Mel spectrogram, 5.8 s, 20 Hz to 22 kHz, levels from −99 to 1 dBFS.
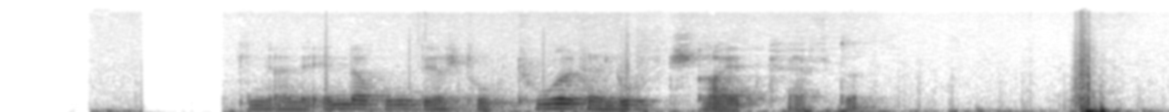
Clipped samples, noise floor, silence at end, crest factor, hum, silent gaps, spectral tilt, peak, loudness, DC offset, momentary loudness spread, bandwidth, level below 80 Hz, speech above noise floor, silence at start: under 0.1%; -52 dBFS; 0.1 s; 24 dB; none; 0.96-1.01 s; -9 dB/octave; -8 dBFS; -31 LUFS; under 0.1%; 15 LU; 13.5 kHz; -36 dBFS; 21 dB; 0.45 s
